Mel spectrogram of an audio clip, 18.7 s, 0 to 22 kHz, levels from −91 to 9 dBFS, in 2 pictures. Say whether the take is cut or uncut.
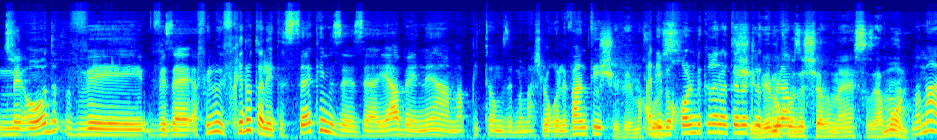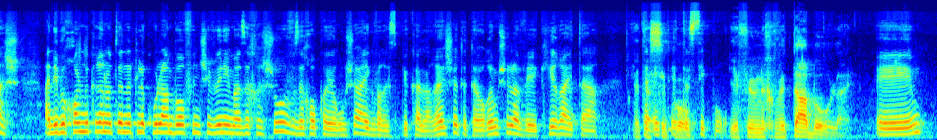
uncut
